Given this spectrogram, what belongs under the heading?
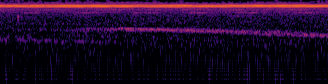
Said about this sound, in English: An ambulance?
